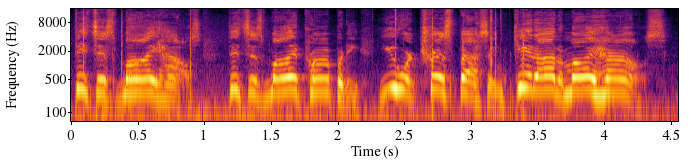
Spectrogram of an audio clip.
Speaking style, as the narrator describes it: she's yelling at me

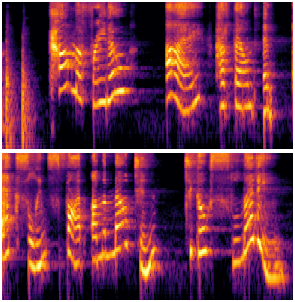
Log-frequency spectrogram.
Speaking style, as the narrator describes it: exclaimed

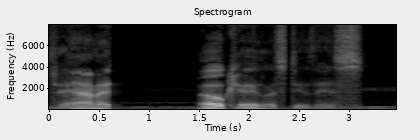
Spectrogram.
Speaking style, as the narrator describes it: I groaned and said

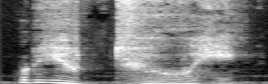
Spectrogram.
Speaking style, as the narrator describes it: Samuel whispered

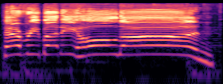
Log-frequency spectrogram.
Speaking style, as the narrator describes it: shouted Mr

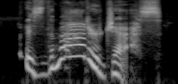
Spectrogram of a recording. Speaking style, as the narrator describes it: shrieked Amy

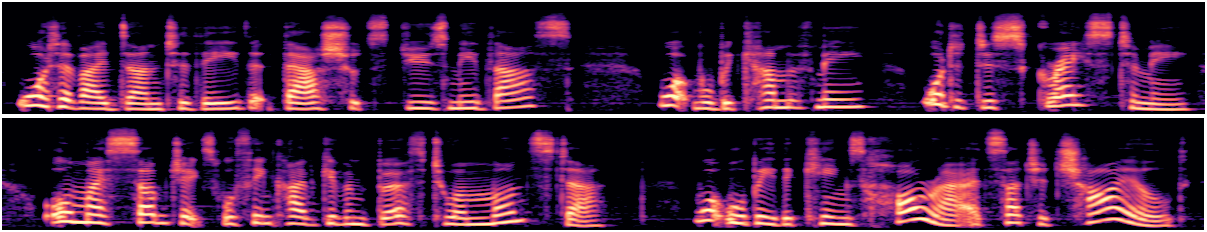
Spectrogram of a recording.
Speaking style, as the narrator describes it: said the queen sadly

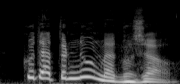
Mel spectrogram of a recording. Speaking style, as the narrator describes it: said cheerfully

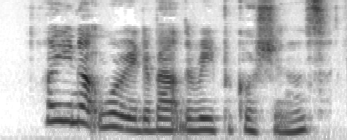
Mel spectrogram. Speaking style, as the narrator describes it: asked

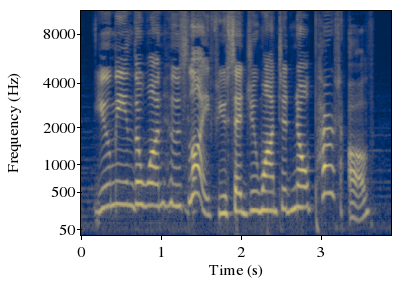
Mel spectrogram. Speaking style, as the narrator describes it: Mary snapped, willing herself not to cry

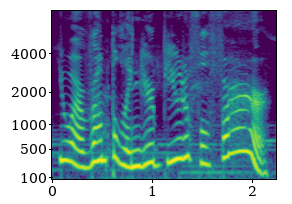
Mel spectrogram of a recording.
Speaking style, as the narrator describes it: cried the young mink

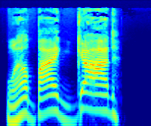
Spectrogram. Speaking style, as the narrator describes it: the youth shouted

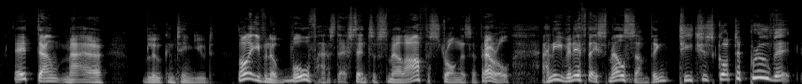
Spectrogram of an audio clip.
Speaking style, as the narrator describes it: she barked, laughing

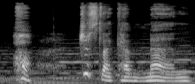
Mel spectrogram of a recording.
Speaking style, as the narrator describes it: scoffed

